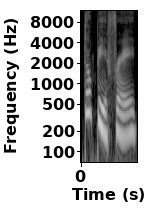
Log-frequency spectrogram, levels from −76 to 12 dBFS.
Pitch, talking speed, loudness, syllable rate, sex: 220 Hz, 240 wpm, -15 LUFS, 5.3 syllables/s, female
